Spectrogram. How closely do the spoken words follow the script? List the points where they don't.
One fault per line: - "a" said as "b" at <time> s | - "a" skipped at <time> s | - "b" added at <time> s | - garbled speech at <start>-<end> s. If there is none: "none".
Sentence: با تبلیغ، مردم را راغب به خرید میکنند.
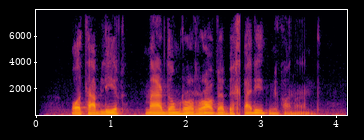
none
